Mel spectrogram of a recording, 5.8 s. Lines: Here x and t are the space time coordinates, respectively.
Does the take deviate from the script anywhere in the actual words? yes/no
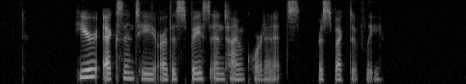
yes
